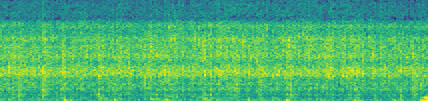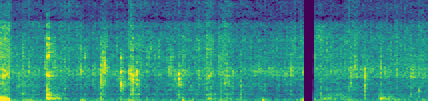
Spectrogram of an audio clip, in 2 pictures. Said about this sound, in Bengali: মাছগুলো ভাজা হয়ে গেছে ওইগুলো উঠিয়ে নিচ্ছি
